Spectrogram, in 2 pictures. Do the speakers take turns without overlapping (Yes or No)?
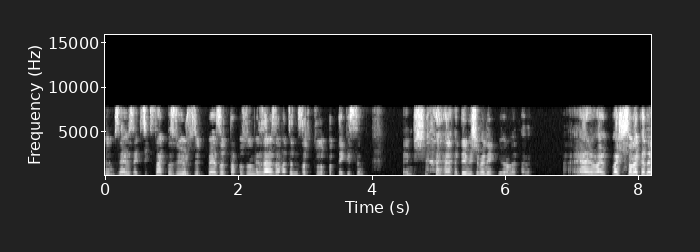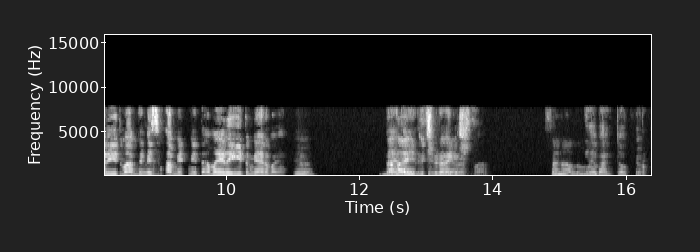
No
